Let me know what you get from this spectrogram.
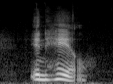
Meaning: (verb) To draw air into the lungs, through the nose or mouth by action of the diaphragm
- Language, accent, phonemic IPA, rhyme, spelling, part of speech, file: English, US, /ɪnˈheɪl/, -eɪl, inhale, verb / noun, En-us-inhale.ogg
